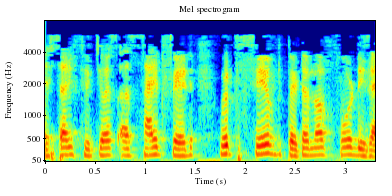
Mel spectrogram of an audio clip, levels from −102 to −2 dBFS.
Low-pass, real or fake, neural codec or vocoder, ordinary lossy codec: 7.2 kHz; fake; codec, 44.1 kHz, 2.6 kbps, SNAC; MP3, 24 kbps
